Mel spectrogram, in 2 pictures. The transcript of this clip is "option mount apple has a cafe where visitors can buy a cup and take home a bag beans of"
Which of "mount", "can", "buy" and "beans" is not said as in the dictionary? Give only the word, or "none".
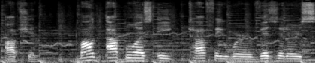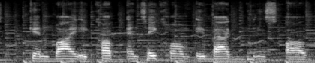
beans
